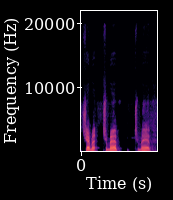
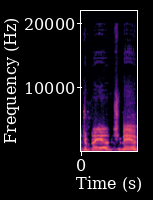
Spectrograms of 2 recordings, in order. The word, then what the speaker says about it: Chimaev: How the hell do you pronounce his name? Is Chimev, whatever. Chimaev, yeah.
